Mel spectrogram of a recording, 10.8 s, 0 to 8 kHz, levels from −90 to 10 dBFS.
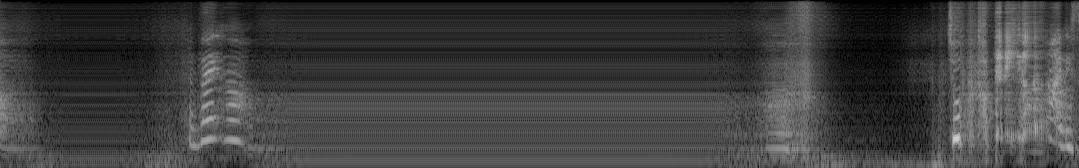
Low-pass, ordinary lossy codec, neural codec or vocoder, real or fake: none; none; codec, 16 kHz, about 1 kbps, DyCAST, with the encoder's durations; fake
